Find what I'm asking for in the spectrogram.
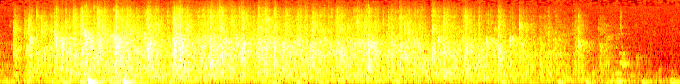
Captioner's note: applause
